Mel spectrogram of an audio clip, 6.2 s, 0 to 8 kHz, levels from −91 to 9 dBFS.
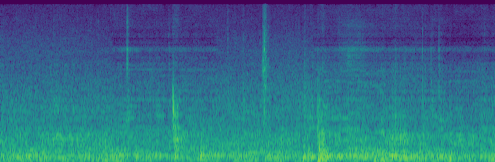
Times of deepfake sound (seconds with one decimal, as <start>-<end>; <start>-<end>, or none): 1.4-2.7; 3.9-6.2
